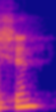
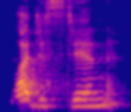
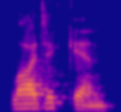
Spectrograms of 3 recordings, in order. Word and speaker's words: Logician: Logistician? Logician. It's Logician. Logician.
